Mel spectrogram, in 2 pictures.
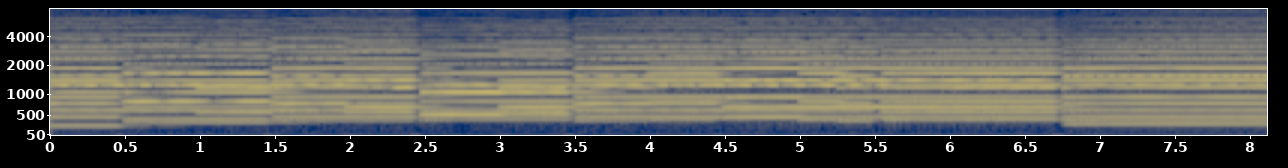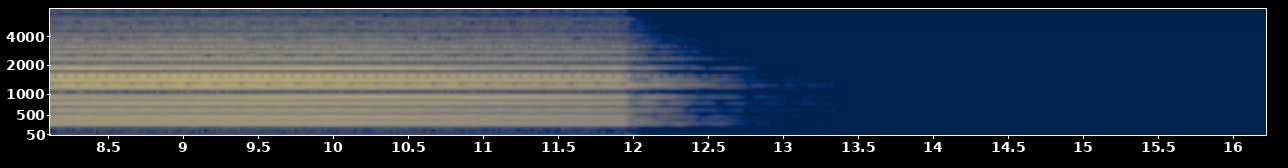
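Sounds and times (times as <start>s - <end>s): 
lyrical oboe quartet playing: 0.0s - 12.2s.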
